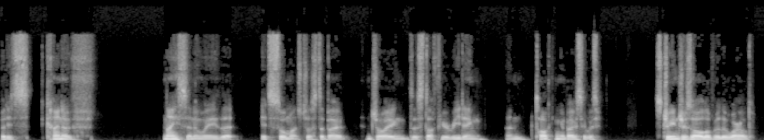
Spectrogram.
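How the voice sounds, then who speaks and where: Low-voiced man hosting a casual chat. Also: steady tone, moderate pace, mellow, dry recording, clean studio sound. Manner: thoughtful, rambling with asides. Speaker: podcast host. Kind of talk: casual group conversation.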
